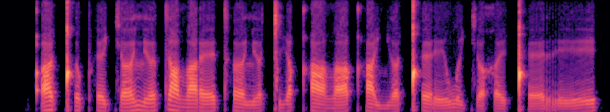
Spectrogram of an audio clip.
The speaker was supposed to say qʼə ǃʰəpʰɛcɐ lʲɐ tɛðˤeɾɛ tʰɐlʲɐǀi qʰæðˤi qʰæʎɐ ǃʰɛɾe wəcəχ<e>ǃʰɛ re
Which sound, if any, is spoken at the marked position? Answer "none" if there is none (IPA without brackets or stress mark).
e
